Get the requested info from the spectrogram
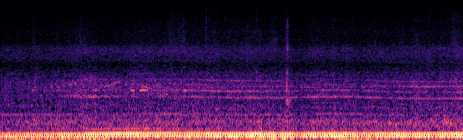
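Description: Jeep engine idling steadily, a constant low hum with no revving.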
